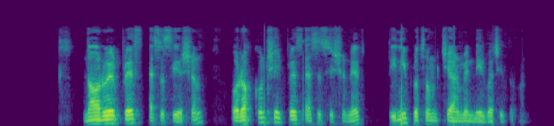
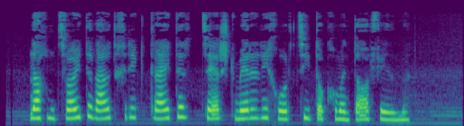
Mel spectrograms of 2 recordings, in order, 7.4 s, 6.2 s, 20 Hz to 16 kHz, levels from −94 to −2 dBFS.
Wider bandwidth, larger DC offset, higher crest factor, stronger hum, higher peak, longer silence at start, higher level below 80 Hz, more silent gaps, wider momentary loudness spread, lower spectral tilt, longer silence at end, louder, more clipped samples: second, 7.4 kHz vs 11.5 kHz; neither; about the same, 20 dB vs 20 dB; neither; about the same, -2 dBFS vs -4 dBFS; first, 1.1 s vs 0.4 s; first, -56 dBFS vs -76 dBFS; neither; first, 14 LU vs 8 LU; first, -6.5 dB/octave vs -5 dB/octave; second, 0.55 s vs 0.75 s; about the same, -23 LUFS vs -24 LUFS; neither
